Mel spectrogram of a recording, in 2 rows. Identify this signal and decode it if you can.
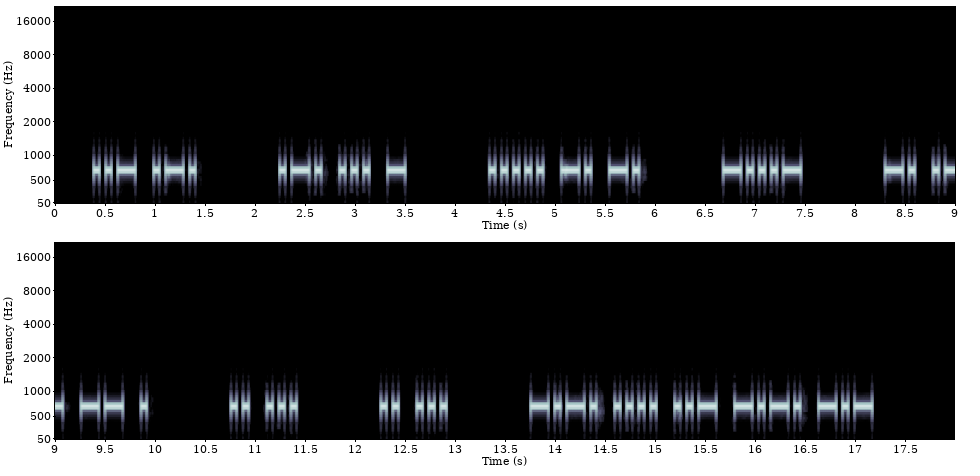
Morse code, heard as a keyed tone, about 20 wpm, 700 Hz. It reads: UR RST 5NN <BT> NAME IS IS CHUCK
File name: UK MASTER QSOs TRAINING / 20WPM / UK MASTER QSOs 0020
